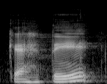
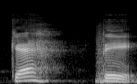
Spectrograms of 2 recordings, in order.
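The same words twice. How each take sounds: First: Said in the usual way. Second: "کہتے" slowly, broken in two; syllable by syllable. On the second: Shown as a demonstration. Teacher splits, then joins word.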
